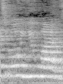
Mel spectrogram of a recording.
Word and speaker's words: hour: देखिए यहाँ आ रहा है HOUR, जिसकी प्रोनाउंसिएशन होती है R, not har। Okay, H is silent in this।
